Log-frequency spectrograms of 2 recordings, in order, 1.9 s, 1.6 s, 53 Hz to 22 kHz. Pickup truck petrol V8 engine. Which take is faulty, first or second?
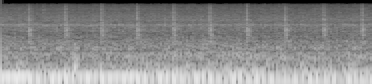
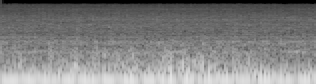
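first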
